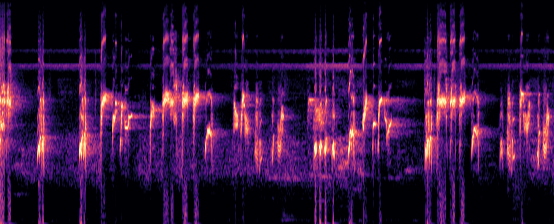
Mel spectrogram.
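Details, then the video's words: Lively red-whiskered bulbul song used to provoke wild birds into a fired-up response: clustered chirpy, warbling whistled phrases separated by short pauses, with a constant thin high-pitched tone in the background. "GIỌNG CHÀO MÀO KÍCH BỔI _ KÍCH CHÀO MÀO BỔI CĂNG LỬA"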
